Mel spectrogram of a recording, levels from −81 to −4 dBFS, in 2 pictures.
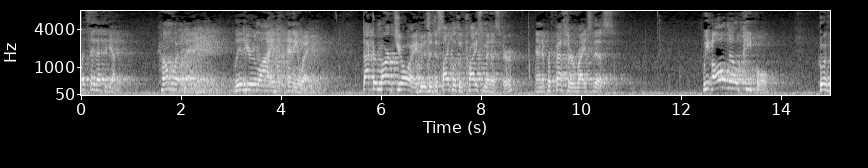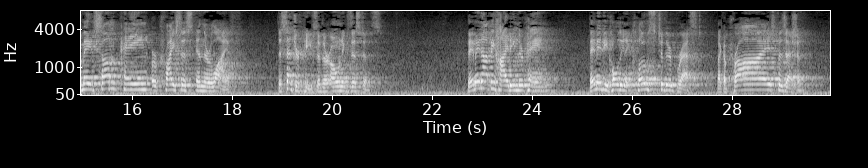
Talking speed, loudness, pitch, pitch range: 130 wpm, -14 LUFS, 190 Hz, 155-205 Hz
